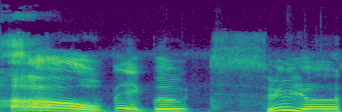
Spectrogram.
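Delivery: high, loud cry at the big hit; excited play-by-play call. Real, not acted. Commentator calling a big boot in the match, excited. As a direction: call the knockout high and drawn out.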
